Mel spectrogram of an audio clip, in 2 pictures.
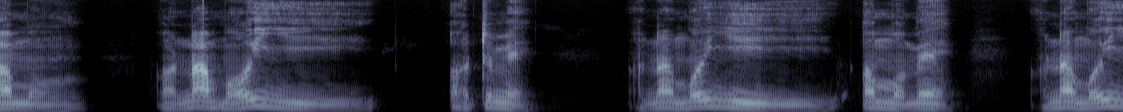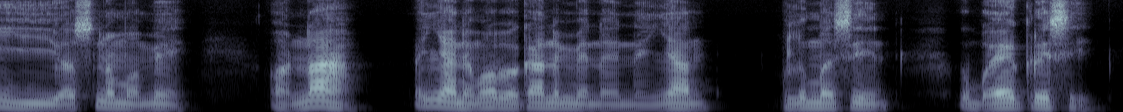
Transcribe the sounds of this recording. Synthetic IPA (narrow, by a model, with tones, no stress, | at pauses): a˨mu˨ | o˨na˦˨m˨o˨˦ji˨ | o˨tu˦me˨ | o˨na˦˨m˨˦o˦ji˨o˦mo˨me˦ | o˨na˦˨m˨o˦ji˦˨ji˨o˨si˦no˦mo˨me˨ | o˨na˦˨ | o˦ɲa˨n˨e˨m˦o˦bu˨ka˦ni˦me˨ne˨ne˨ɲa˦n | k͡pu˨lo˦ma˦se˦n | u˦bo˨je˦kɾe˦se˨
